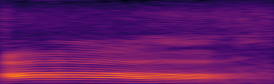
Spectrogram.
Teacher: विवृत स्वर जो है हमारा मुख सबसे अधिक खुलेगा। आ खुल गया मुख।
